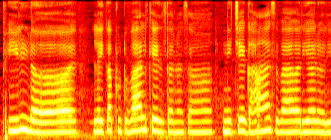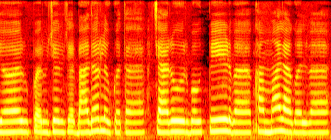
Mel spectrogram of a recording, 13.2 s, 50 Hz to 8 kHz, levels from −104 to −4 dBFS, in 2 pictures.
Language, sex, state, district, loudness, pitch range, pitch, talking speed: Bhojpuri, female, Uttar Pradesh, Deoria, -15 LUFS, 220-235 Hz, 225 Hz, 105 wpm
